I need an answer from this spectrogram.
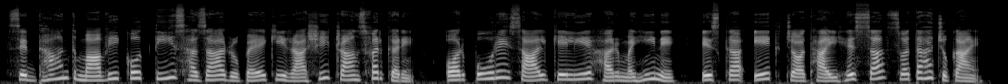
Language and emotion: Hindi, neutral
